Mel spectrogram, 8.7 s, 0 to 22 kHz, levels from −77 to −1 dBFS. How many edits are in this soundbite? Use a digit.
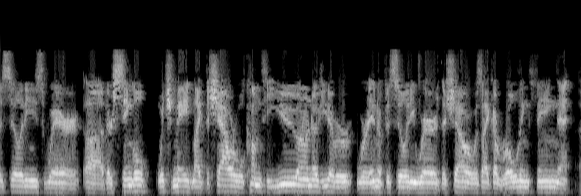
1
